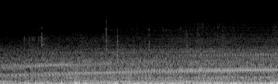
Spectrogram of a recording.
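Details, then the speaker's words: Bafang BBS02 mid-drive motor run on 72V after damage, riding at about 800 W peak (power limit 1700 W), sensor around 38°C and rising: rising motor whine over a rough rumble, noisier than it should be; cause not yet found. "all right so this is about 800 WTS it's making some noise so what happens when I shift it in"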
